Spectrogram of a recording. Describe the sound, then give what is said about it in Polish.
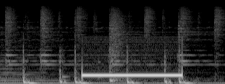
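A telephone call is dialed: a few quick, short electronic tones, then a single loud, steady tone that holds for about a second before cutting off. “Dzwonimy do Natalii.”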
